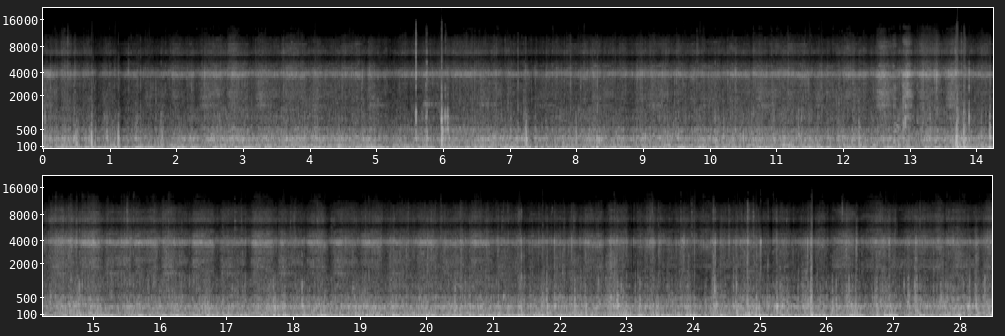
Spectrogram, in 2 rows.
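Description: Steady rumble of wind and handling noise on an action camera's microphone as a mountain bike climbs a steep gravel track at low speed, with scattered knocks and rattles from the rough ground, the loudest about 14 seconds in.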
